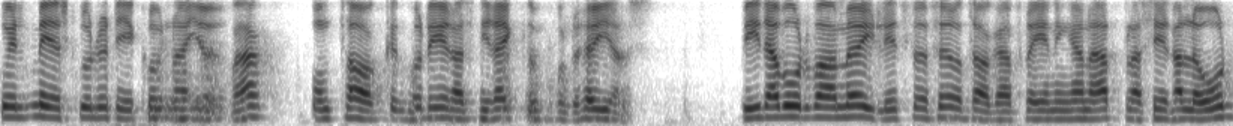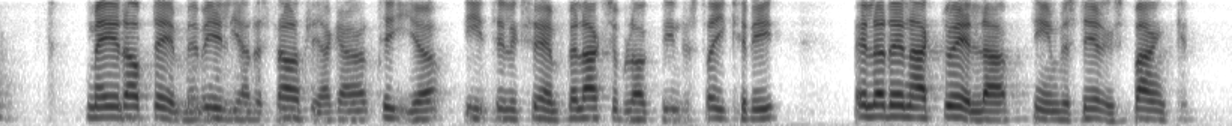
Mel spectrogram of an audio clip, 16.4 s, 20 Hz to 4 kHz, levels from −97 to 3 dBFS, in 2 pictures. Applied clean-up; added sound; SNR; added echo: neural mask model DeepFilterNet 3.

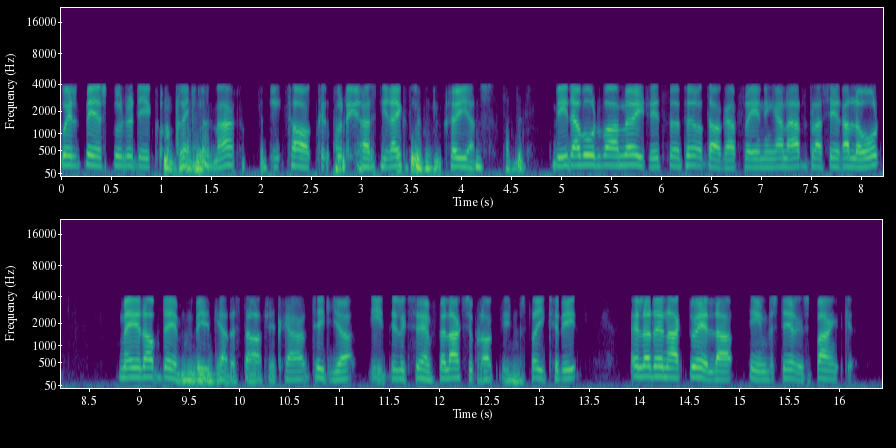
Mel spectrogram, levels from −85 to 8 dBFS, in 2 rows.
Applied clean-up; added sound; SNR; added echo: neural diffusion model UNIVERSE++.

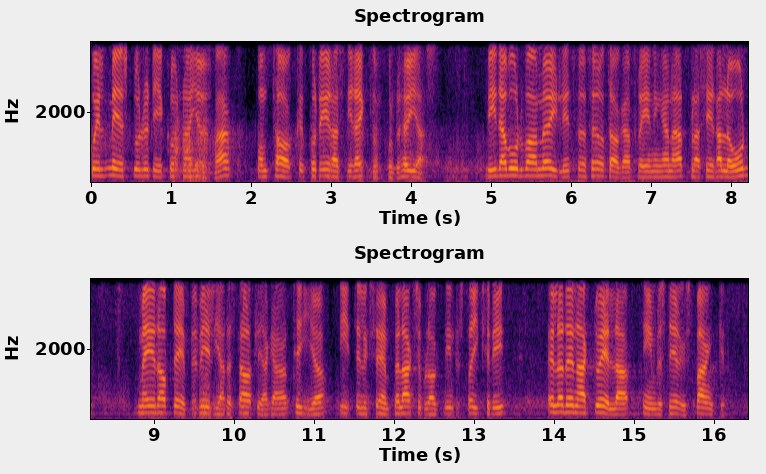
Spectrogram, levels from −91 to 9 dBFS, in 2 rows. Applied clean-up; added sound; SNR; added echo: neural separator model SepFormer DNS4.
